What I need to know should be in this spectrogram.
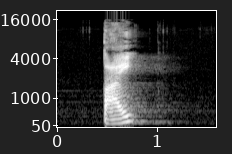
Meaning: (character) Da, the eighteen consonant of the Mon alphabet; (noun) verbal affix, affirmative
- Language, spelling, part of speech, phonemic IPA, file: Mon, ဒ, character / noun, /tɛ̤ʔ/, Mnw-ဒ.oga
